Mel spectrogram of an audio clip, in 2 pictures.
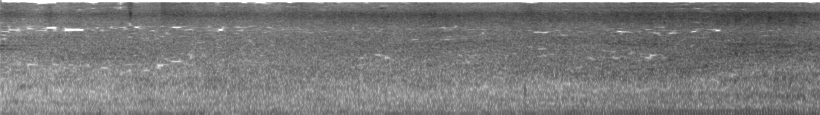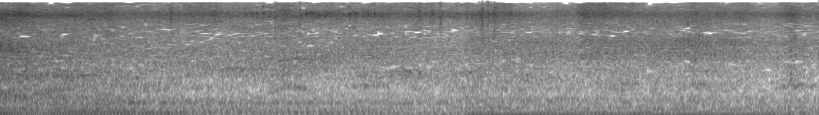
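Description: A motor vehicle passing by: its engine grows louder up to about four seconds in, then drops in pitch and fades as it moves away. Another steady engine hum starts near the end.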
